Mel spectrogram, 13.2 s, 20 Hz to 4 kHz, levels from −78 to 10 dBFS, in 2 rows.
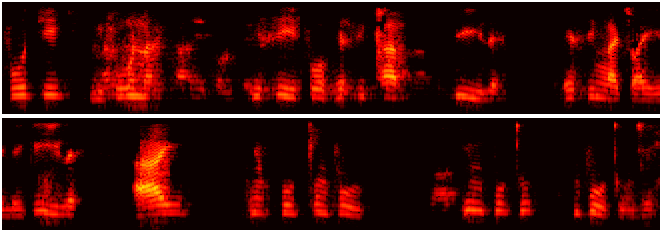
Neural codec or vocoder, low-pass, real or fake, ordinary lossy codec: none; 3.6 kHz; real; AAC, 16 kbps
